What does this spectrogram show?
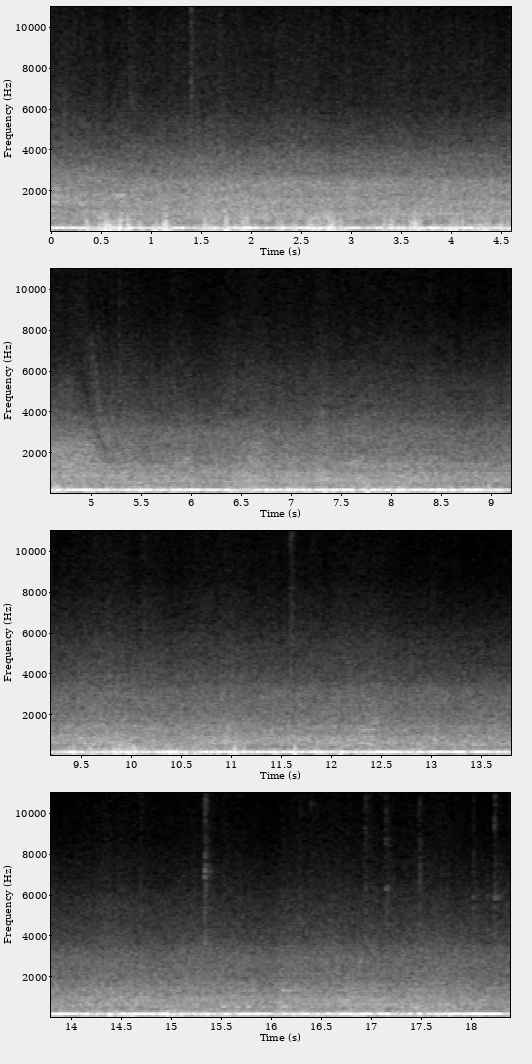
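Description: Ford Escort Cosworth's methanol-fuelled turbocharged four-cylinder engine idling with a constant drone. A higher hiss over it drops away about five seconds in.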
